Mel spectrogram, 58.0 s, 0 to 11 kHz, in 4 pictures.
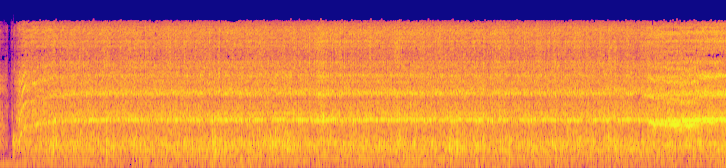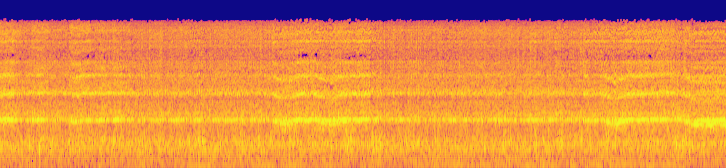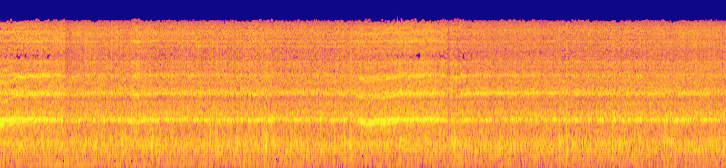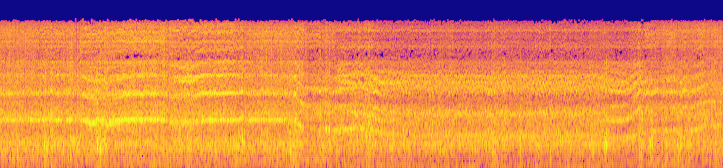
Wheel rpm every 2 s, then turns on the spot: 100, 230, 230, 230, 230, 230, 230, 230, 230, 230, 230, 230, 230, 230, 220, 230, 230, 230, 230, 230, 230, 230, 230, 220, 230, 160, 120, 110, 150.
none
